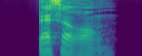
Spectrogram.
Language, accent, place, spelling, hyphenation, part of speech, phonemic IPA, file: German, Germany, Berlin, Besserung, Bes‧se‧rung, noun, /ˈbɛsəʁʊŋ/, De-Besserung.ogg
- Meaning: 1. amelioration 2. improvement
